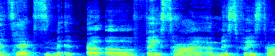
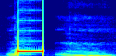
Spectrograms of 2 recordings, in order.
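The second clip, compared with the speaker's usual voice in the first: loud mm; 24 dB louder than usual. Retold or imitated. Imagined reaction hearing name.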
